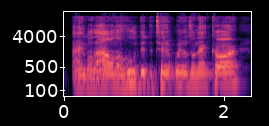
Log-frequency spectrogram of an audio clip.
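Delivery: normal talking voice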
